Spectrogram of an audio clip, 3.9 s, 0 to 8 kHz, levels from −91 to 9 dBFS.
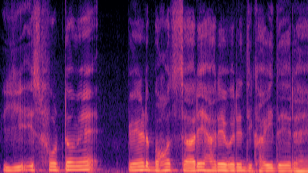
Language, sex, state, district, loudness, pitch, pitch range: Hindi, male, Uttar Pradesh, Lucknow, -16 LUFS, 145 Hz, 135-160 Hz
